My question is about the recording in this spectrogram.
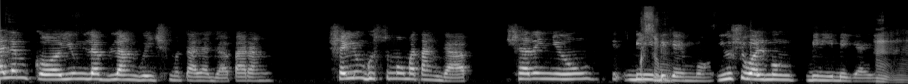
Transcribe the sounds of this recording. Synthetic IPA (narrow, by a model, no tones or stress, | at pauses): ʔɐlɐmko̞jʊŋlɐvlaŋɡwɛd͡ʒmot̪ɐlɐɡapaːɾɐŋ | ʃajʊŋɡʊst̪omo̞ŋmɐt̪ɐŋɡap̚ | ʃaɾɪnjʊŋbɪniːbɪɡajmo̞juːsʊɐlmoŋbɪniːbɪɡaj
